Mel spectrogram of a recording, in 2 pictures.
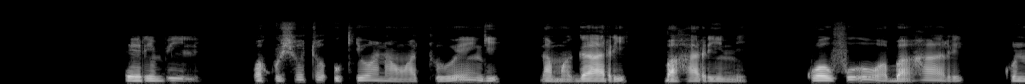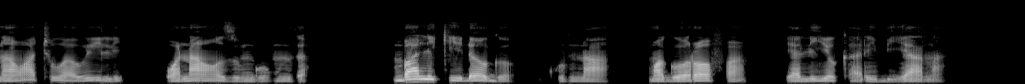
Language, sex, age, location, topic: Swahili, male, 18-24, Mombasa, government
